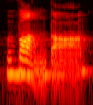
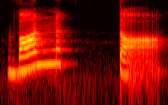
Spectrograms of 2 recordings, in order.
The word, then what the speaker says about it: Vantaa: Not that I'm biased at all, but yeah, next on the list we have Vantaa. Vantaa. Vantaa.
